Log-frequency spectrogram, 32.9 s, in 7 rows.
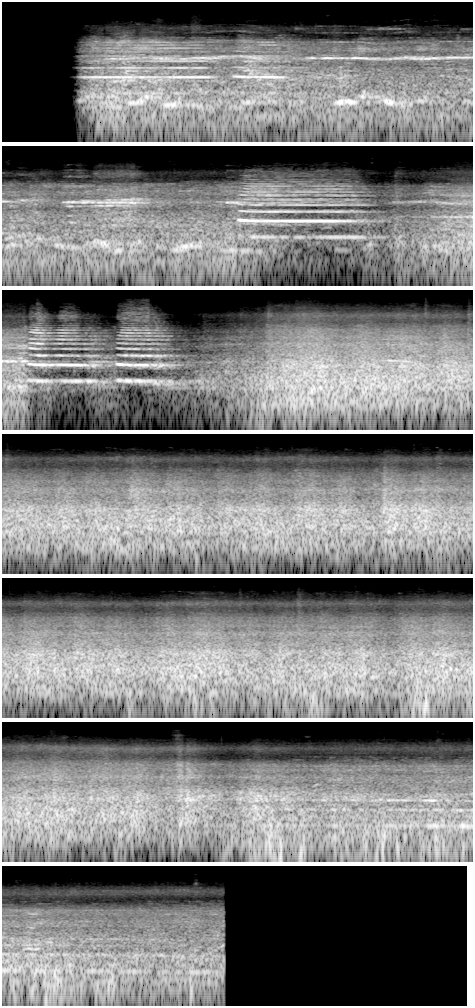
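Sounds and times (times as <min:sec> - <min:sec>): train horn blasts: 0:00.7 - 0:03.0, 0:07.0 - 0:08.6, 0:09.4 - 0:11.3, 0:26.6 - 0:28.3
train rushing on rails: 0:00.7 - 0:30.5.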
